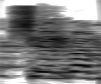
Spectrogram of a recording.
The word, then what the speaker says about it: yerba: Yerba mate, por eso se dice yerba, porque se escribe con Y.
